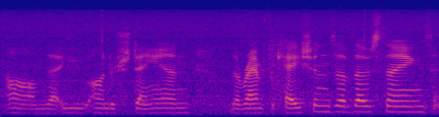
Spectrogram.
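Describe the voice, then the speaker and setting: Over noticeable background noise, a soft-spoken woman talks with a very deep, low pitch and fairly even intonation. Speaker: horse show judge giving feedback. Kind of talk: live coaching commentary during a mock show. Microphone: no microphone, recorded by video camera.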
